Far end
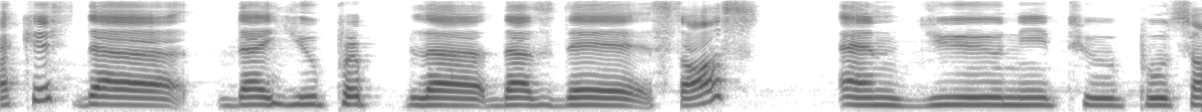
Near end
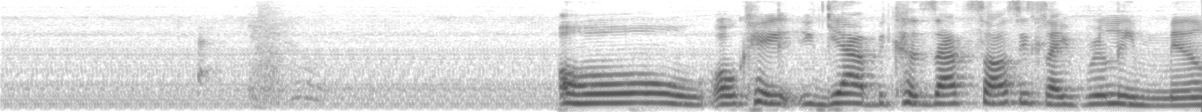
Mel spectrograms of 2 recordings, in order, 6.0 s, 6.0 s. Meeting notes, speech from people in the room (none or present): present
